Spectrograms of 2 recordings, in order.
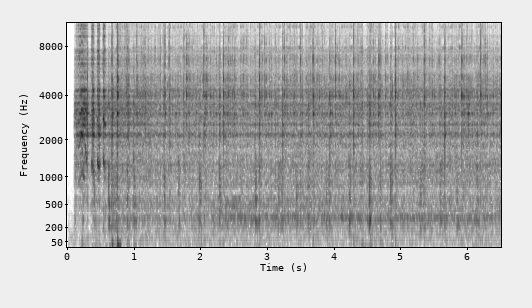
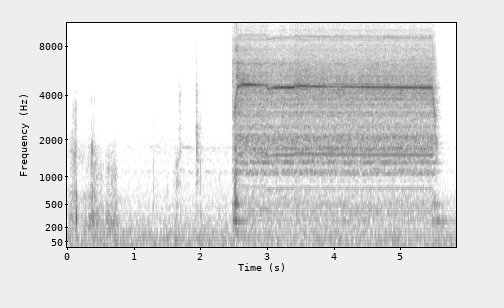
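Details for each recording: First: Motorcycle drive chain heard through a homemade electronic stethoscope microphone, wheel spinning before lubing: dry, gritty rattle with sharp irregular snaps over steady hiss. Owner suspects wrong chain tension, dirt causing grabbing and jumping, or a worn front sprocket. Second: Motorcycle key inserted in ignition with a homemade electronic stethoscope microphone: light clicks as the tumbler pins move, then a steady high fuel-pump whine for about three seconds as it primes normally before the bike starts.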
